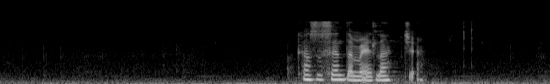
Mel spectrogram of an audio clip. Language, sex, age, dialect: Faroese, female, 15-35, Suðuroy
